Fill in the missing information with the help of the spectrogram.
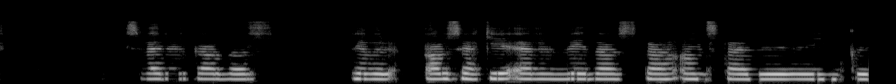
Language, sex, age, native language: Icelandic, male, 12, Icelandic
